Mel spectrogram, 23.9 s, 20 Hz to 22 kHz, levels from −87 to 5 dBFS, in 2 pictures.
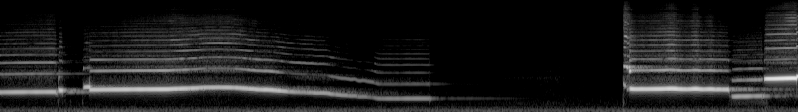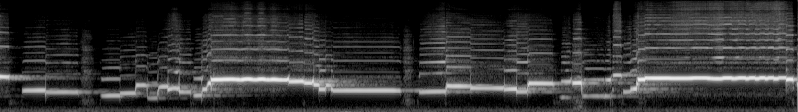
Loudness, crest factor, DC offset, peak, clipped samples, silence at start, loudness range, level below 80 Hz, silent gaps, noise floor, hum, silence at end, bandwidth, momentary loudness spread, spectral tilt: -10 LUFS; 12 dB; under 0.1%; 0 dBFS; under 0.1%; 0 s; 17 LU; -64 dBFS; none; -62 dBFS; none; 0 s; 13 kHz; 23 LU; 1.5 dB/octave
